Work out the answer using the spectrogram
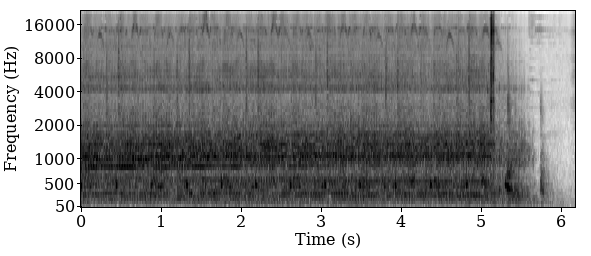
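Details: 1950 Nash Statesman, unrun for 23 years and not seized, cranked via an alternative method because the floor starter switch is seized, with lube squirted into the cylinders; even, steady cranking about four turns a second, spinning freely and sounding healthy.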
